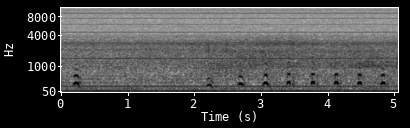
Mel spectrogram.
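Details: At night on Skidaway Island, Georgia, Great horned owls murmur in an old bald eagle nest high in a dying pine, watched by a nest camera. Gentle low muffled notes repeat about every third of a second, steady hum behind.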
